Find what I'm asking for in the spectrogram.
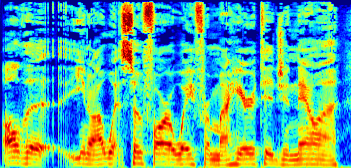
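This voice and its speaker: A man's voice: lowish voice, little pitch movement, brisk, a little mellow. A man in his thirties with a strong Southern accent, co-hosting a podcast in a playful, joking, self-deprecating way. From US South, mountains. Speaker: podcast co-host. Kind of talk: casual chat.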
